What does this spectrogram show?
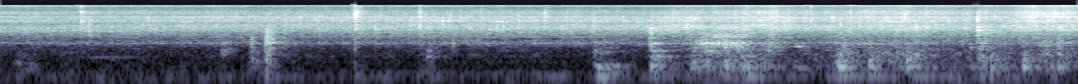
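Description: Pork adobo and onions sizzling in a stainless steel wok while a wooden spatula scrapes and stirs through the pieces. There are a few sharp taps of the spatula, and the stirring grows louder about three seconds in.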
